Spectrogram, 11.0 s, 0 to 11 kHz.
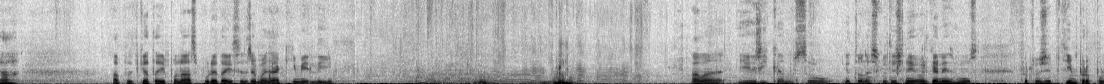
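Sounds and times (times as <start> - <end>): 
speech: 0.0 - 0.3, 1.1 - 3.7, 4.8 - 5.9, 6.9 - 11.0
honeybee buzzing: 3.6 - 6.6.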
